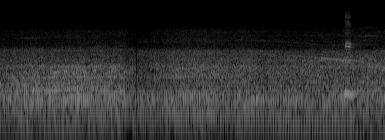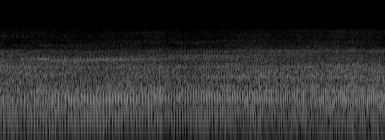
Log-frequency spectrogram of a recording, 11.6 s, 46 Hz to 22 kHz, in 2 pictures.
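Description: Royal Enfield Himalayan 450 motorcycle cruising on a road, a steady broadband engine and wind roar with smooth, barely noticeable gear changes and one brief dip, continuous and close throughout.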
